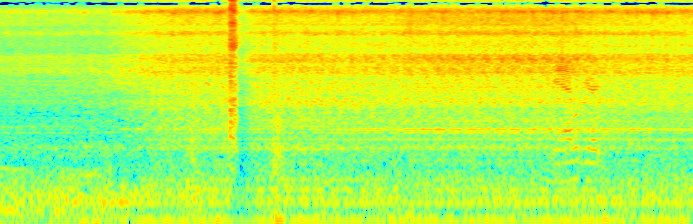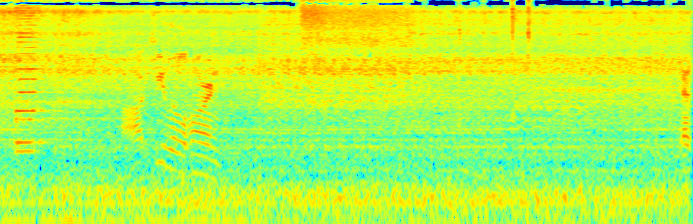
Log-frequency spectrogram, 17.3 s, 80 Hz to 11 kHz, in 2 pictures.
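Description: A Ford F350 pickup with the 6.0 diesel engine idles and runs steadily while backing out of a stall, a constant low rumble throughout with a brief thump and some faint squeaks over it, no speech.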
